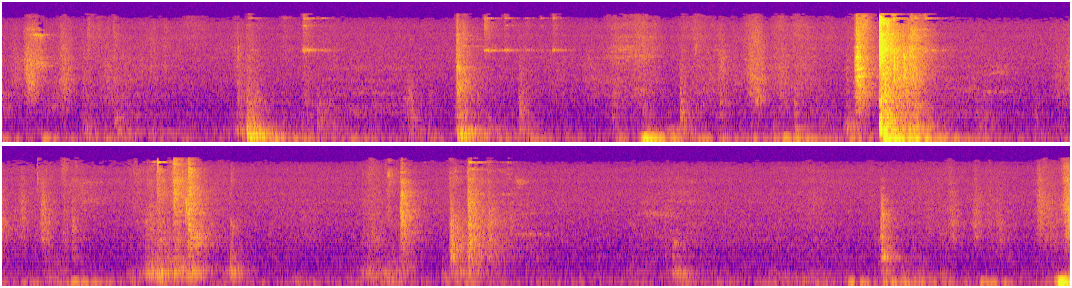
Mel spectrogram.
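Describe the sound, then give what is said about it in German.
A door is shut with one sharp, loud thud midway, framed by softer bumps, clicks and shuffling movement before and after. No one speaks. “Ich mache mal kurz die Tür zu, dass ich einen Podcast aufnehmen kann.”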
